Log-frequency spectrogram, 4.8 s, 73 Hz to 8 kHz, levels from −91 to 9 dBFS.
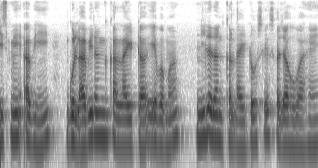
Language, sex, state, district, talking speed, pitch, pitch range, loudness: Hindi, male, Uttar Pradesh, Budaun, 190 wpm, 155 Hz, 140-170 Hz, -22 LUFS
